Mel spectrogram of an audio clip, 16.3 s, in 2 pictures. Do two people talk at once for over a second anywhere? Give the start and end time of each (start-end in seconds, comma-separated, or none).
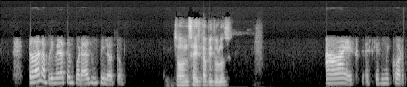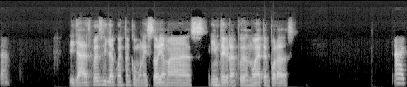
none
